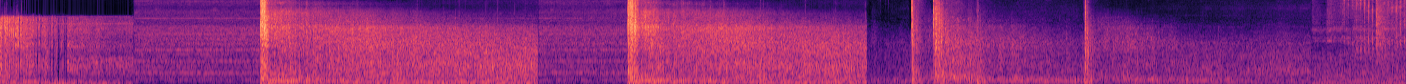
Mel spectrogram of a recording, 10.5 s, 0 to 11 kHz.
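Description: M1A2 Abrams tank's 120 mm main gun firing on the move. Two loud shots come about 2.7 s apart, each followed by a long rumbling echo. Later three shorter, sharper cracks follow close together, all over the steady noise of the moving tank.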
